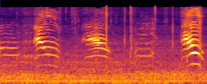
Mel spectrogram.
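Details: Shrill, very high meows from a kitten stuck in a washing machine: three quick arched cries in three seconds, the last the loudest, over a faint low hum.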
